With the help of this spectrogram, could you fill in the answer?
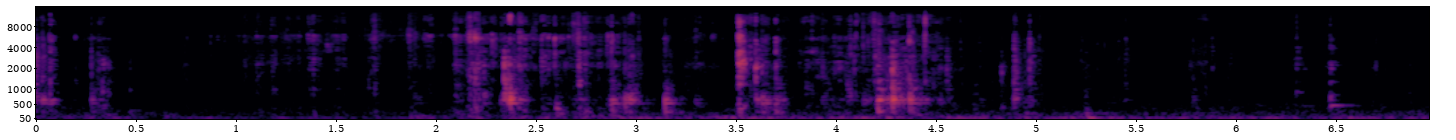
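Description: A utility knife blade shaves flakes off the surface of a solid light-green rectangular soap bar held in the palm. Soft, irregular scraping and crisp carving strokes come in bursts, some bright and sharp. Quiet gaps fall between the strokes.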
